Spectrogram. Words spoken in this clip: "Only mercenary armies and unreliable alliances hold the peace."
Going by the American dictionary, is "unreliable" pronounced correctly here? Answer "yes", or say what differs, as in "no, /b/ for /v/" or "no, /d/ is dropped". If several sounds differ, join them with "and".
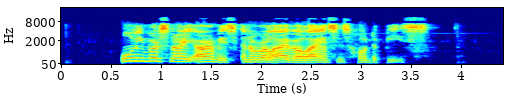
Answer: no, /n/ is dropped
